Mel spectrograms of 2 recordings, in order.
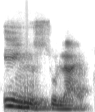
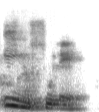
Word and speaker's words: insulae: Lo que podemos decir, si optamos por una pronunciación llamada eclesiástica, lo pongo entre comillas porque es complicado que es simplemente eclesiástica, o sea, una pronunciación más tardía, si se quiere, podemos decir ínsule. Decir ínsule no es ningún problema. Lo que no podemos hacer es decir ínsula, por ejemplo, porque eso es el singular, ¿sí?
